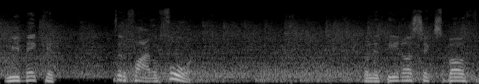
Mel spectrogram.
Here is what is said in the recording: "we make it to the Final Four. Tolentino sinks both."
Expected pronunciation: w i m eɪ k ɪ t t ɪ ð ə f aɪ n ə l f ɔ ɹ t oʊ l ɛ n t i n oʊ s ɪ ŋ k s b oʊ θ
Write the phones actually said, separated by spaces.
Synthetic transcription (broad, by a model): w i m eɪ k ɪ t t ɪ ð ə f aɪ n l f ɔ ɹ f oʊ l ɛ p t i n oʊ s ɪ k s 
